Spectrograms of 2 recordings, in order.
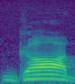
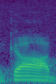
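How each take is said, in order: First: It is said in a changed, pompous voice. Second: It is said in a plain, ordinary voice. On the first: "Their whole tone of voice changes. How arrogant" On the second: "they can't just say God"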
